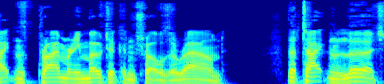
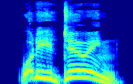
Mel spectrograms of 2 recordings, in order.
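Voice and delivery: much higher, alarmed question; acted yell; 14 semitones higher than usual. A narrator's reading. Crewmate challenging Titus mid-fight, yelled. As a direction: yell it in high-pitched disbelief. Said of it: "yelled Arukin".

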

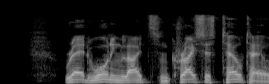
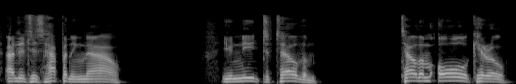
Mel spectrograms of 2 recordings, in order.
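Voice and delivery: high, urgent, insistent; suddenly strong voice; 7 semitones higher than usual. A narrator's reading. Keeler urging Kirill to tell them all, suddenly strong. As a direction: press the command home, rising in pitch. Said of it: "Her voice suddenly strong".

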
